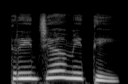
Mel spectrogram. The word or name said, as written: ತ್ರಿಜ್ಯಾಮಿತಿ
